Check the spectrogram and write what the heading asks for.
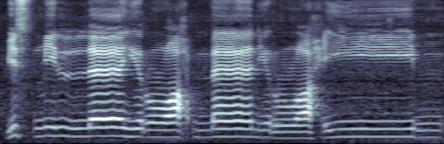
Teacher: bila tuan-tuan sebut saja mim dan Nun dia ada suara kut hidung · Ma ada suara kut hidung bismillahirrahman Ma ada suara hidung Bismillahirrahmanirrahim masa sebut him ada mim di hujung kan ada suara kut hidung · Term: sifat gunnah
